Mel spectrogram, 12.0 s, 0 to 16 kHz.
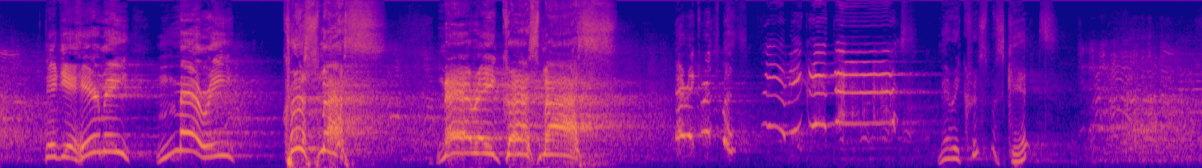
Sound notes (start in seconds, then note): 4.0 in different pitched voices; 10.8 kids giggling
